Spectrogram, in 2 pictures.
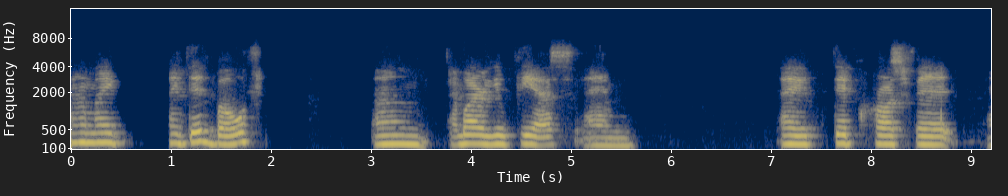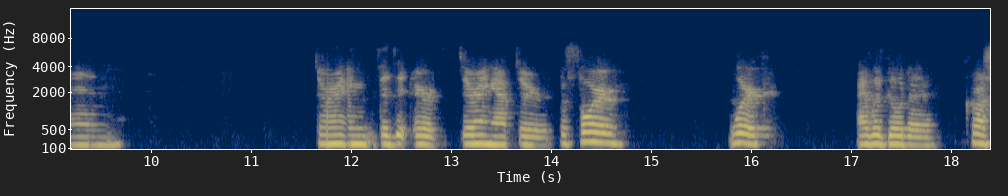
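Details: Aphasia in a woman after a hemorrhagic stroke at age 36 in September 2018; she could not talk for 2 years and now speaks after recovery.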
